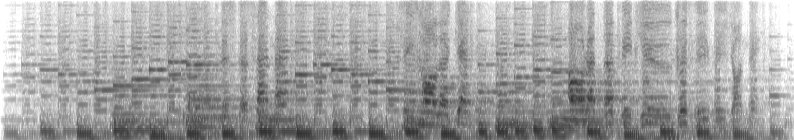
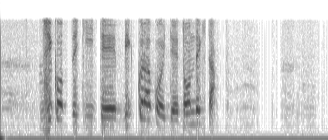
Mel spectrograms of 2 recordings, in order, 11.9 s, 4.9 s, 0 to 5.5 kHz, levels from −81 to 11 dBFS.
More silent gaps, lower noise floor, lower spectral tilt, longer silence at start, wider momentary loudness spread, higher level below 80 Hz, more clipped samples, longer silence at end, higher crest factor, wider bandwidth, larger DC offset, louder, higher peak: neither; second, -37 dBFS vs -46 dBFS; first, -8.5 dB/octave vs -7 dB/octave; about the same, 0.1 s vs 0 s; first, 13 LU vs 9 LU; first, -22 dBFS vs -56 dBFS; neither; second, 0.15 s vs 1.7 s; about the same, 16 dB vs 20 dB; first, 5.4 kHz vs 4 kHz; second, 0.3% vs 0.7%; first, -17 LUFS vs -23 LUFS; first, 0 dBFS vs -4 dBFS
